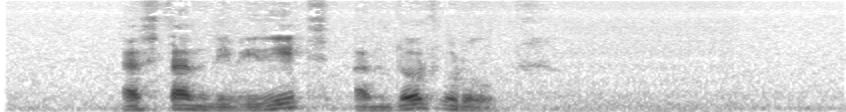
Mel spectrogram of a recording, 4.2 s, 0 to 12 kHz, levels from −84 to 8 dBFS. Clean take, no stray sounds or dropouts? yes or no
yes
